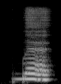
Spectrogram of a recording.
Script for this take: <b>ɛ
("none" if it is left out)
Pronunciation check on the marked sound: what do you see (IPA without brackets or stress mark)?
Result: b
